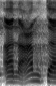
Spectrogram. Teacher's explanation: nun bertemu dengan ain, izhar halqi karena ain itu termasuk huruf halqi atau huruf tenggorokan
